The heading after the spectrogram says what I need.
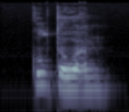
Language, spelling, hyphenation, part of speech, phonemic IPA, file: Dutch, koeltoren, koel‧to‧ren, noun, /ˈkulˌtoː.rə(n)/, Nl-koeltoren.ogg
- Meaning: a cooling tower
